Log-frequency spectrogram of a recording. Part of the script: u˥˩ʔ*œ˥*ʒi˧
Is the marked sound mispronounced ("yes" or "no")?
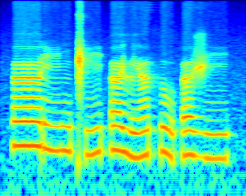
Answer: no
